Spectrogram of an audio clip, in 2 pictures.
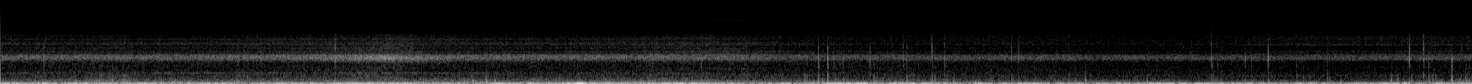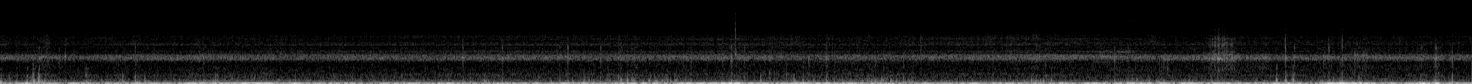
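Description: Wind buffeting the microphone of a mountain bike descending fast on asphalt, over a steady high whirr from the bike as it rolls. There are a few brief knocks along the way.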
